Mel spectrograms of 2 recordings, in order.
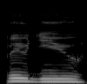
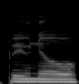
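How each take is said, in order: First: Loud "Boo new", ending in NEW; "Boo new" with an oo sound at the end; trying a pronunciation. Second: Loud "boo no", ending in NO; "boo no" with an oh sound at the end; alternative pronunciation. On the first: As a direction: belt out "Boo new" as one attempt. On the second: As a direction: belt out "boo no" as another attempt. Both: Shown as a demonstration. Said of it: "Who knows how he pronounces his name".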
